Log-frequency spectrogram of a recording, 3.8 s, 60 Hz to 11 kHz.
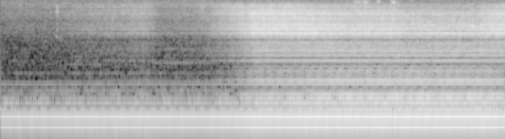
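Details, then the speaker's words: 1950s Telefunken Concertino 7 valve radio (FM/AM/SW/LW), volume fully down: very light steady mains hum with several harmonics heard from the amplifier stages, coming from dried-out failing filter capacitors that need replacing. "there's very light hum just slightly audible and I know that's coming directly from the filter capacity"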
